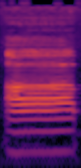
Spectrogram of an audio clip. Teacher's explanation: विवत क्या होता है आपका पूरा मुह खुला हुआ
